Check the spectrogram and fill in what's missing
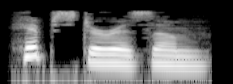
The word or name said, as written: hipsterism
